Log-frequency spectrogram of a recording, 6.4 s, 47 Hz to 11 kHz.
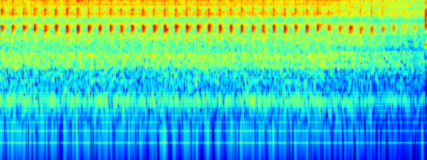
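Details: Hemi V8 idling with a sharp, even ticking about twice a second; top-end valvetrain tick, suspected wrong pushrod lengths from mixing 2009 Eagle and 2008-or-older parts, cause not confirmed.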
